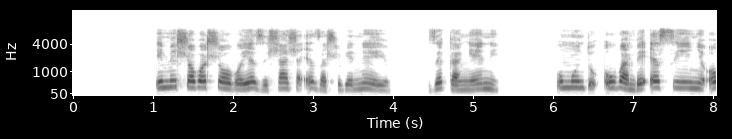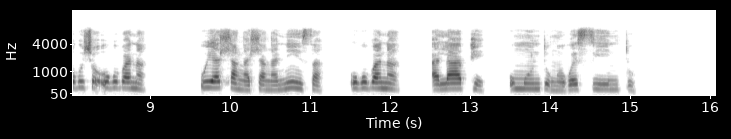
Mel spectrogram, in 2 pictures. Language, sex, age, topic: North Ndebele, male, 50+, health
